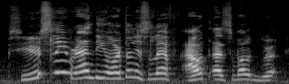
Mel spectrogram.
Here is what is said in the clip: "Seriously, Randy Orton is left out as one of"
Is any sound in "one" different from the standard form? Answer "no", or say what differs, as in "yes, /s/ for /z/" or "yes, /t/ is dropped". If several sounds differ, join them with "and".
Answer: yes, /l/ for /n/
